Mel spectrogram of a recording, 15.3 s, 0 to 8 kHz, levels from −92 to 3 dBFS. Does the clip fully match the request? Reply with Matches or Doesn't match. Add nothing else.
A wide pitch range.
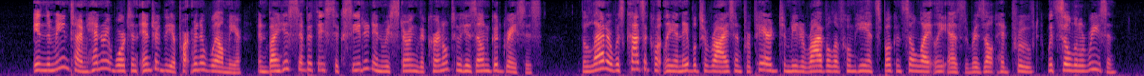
Doesn't match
